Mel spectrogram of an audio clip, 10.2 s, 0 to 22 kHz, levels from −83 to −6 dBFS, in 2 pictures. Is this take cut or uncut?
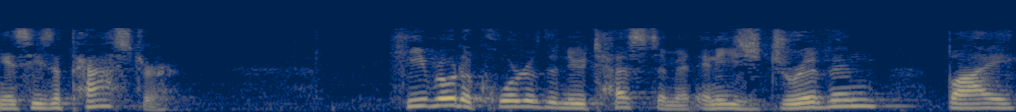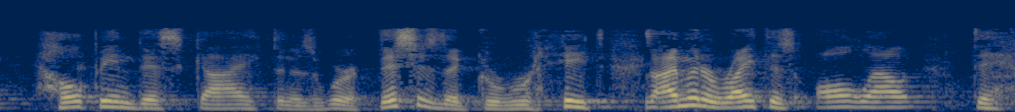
cut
